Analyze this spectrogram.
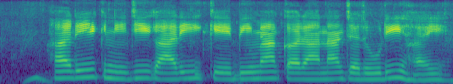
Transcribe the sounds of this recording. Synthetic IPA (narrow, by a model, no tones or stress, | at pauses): həɾeːknid͡ʒiɡaːɽikebimakəɾaːnad͡ʒəɾuːɾiɦəi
